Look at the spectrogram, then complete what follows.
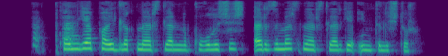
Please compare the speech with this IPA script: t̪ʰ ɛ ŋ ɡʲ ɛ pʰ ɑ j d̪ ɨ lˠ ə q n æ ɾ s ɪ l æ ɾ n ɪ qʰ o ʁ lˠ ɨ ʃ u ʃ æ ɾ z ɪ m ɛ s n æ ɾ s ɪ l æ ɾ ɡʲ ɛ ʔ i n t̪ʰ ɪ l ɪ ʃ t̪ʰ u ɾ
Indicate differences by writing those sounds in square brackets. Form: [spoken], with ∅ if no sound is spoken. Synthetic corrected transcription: t̪ʰ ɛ ŋ ɡʲ ɛ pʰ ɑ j d̪ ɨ lˠ ə q n æ ɾ s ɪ l æ ɾ n ɪ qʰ o ʁ lˠ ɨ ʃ u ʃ æ ɾ z ɪ m ɛ s n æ ɾ s ɪ l æ ɾ ɡʲ ɛ ʔ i n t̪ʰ ɪ l ɪ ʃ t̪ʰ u ɾ

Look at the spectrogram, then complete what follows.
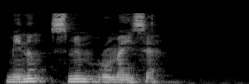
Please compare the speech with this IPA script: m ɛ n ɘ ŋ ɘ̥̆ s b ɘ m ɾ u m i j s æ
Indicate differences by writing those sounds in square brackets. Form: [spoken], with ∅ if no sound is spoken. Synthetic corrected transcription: m [i] n ɘ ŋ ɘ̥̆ s [m] ɘ m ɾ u m [æ] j s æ

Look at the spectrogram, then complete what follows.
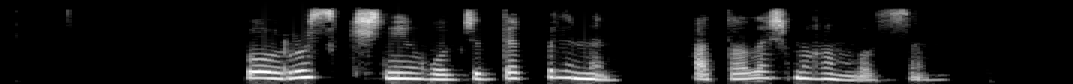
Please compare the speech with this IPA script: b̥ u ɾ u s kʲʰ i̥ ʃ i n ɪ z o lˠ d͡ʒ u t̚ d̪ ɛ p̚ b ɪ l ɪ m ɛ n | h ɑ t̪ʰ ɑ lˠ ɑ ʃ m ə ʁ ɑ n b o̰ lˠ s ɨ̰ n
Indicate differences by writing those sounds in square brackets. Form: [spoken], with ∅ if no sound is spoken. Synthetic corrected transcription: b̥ u ɾ u s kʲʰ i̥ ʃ i n ɪ [ʁ] o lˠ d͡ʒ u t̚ d̪ ɛ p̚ b ɪ l ɪ m ɛ n | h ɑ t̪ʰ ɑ lˠ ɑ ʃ m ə ʁ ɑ n b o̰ lˠ s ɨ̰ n

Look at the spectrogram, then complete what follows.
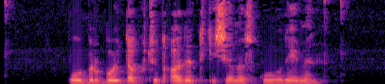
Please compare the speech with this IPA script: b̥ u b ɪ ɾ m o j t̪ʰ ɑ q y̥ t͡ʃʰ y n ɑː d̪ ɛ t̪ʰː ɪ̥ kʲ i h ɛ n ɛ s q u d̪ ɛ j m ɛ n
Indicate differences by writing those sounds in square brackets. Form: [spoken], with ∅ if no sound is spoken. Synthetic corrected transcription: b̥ u b ɪ ɾ [b] o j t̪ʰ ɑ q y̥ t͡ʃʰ y n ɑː d̪ ɛ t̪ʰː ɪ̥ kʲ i [ʃ] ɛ [m] ɛ s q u d̪ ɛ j m ɛ n

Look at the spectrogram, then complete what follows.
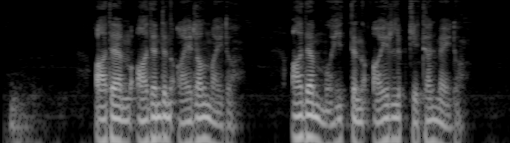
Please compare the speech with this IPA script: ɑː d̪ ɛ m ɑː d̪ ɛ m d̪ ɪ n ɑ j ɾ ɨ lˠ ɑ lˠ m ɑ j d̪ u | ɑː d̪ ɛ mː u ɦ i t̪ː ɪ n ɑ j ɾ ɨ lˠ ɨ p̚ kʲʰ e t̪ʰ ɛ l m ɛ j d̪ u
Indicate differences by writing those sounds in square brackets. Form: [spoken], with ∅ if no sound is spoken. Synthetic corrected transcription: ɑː d̪ ɛ m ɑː d̪ ɛ m d̪ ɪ n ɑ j ɾ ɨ lˠ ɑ lˠ m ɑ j d̪ u | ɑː d̪ ɛ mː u ɦ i t̪ː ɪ n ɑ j ɾ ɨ lˠ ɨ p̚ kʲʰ e t̪ʰ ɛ l m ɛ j d̪ u

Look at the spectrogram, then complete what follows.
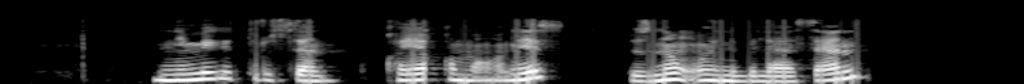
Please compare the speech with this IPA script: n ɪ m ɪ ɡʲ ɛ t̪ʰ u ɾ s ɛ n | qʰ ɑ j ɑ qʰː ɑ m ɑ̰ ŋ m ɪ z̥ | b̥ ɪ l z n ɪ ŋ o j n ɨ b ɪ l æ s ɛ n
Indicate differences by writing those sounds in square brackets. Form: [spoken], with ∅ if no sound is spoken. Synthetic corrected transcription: n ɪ m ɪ ɡʲ ɛ t̪ʰ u ɾ s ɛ n | qʰ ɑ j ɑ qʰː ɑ m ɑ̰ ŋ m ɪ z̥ | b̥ ɪ [∅] z n ɪ ŋ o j n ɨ b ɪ l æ s ɛ n

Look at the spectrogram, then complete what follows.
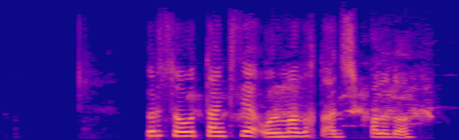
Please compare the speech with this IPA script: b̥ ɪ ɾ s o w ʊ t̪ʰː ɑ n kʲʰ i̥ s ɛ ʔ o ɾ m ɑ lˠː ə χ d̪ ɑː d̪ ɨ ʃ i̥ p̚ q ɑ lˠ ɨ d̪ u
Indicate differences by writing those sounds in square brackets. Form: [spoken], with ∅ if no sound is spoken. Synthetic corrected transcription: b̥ ɪ ɾ s o w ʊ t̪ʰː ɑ [ŋ] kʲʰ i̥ s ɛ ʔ o ɾ m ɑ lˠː ə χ [t̪] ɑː d̪ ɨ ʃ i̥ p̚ q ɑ lˠ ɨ d̪ u

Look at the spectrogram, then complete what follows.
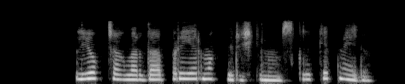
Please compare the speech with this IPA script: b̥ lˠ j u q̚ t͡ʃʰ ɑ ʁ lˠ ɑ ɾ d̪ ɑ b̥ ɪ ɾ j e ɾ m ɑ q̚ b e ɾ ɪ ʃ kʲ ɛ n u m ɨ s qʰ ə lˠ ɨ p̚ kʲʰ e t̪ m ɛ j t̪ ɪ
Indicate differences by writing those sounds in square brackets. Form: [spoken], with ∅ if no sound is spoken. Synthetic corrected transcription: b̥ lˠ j [o] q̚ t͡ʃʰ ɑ ʁ lˠ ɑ ɾ d̪ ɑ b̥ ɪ ɾ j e ɾ m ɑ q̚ b e ɾ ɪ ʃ kʲ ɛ n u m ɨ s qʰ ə lˠ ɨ p̚ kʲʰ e t̪ m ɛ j [d̪] ɪ

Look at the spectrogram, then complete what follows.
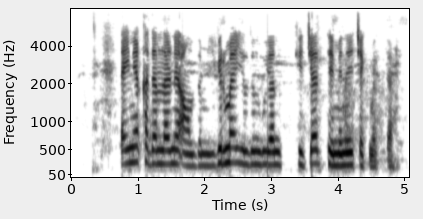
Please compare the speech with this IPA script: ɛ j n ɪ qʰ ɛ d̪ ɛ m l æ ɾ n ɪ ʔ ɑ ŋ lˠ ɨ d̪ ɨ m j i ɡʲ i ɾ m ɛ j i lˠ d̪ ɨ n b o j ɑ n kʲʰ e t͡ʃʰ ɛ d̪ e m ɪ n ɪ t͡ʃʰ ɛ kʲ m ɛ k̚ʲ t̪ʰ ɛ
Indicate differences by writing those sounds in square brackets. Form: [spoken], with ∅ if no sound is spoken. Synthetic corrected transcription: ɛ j n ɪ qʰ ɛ d̪ ɛ m l æ ɾ n ɪ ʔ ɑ ŋ lˠ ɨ d̪ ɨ m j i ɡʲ i ɾ m ɛ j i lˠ d̪ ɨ n b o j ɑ n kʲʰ e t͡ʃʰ ɛ [t̪] e m ɪ n ɪ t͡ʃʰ ɛ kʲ m ɛ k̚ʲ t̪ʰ ɛ

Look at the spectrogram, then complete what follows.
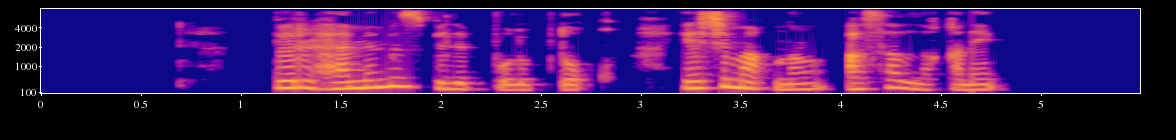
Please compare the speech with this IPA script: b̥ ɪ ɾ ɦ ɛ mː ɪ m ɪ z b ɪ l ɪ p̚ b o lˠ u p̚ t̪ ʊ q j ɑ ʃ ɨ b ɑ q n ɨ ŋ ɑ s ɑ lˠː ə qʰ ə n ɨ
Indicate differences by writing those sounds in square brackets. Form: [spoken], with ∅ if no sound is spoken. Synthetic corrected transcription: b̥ ɪ ɾ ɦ ɛ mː ɪ m ɪ z b ɪ l ɪ p̚ b o lˠ u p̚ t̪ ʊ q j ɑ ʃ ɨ [m] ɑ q n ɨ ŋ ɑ s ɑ lˠː ə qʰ ə n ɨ

